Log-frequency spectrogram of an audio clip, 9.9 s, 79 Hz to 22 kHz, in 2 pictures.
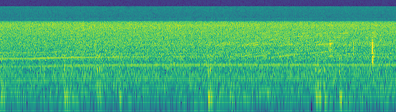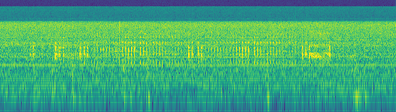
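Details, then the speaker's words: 1997 Western Digital Caviar WDAC22100-32H 2.1 GB hard drive that nearly boots Windows 98. After the startup click and spin-up, a thin steady whine with irregular ticks and scratchy chatter; owner believes the drive is dead, not confirmed. "after that nice little clicky sound you hear a little ear sound which I believe is dead sound"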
